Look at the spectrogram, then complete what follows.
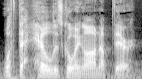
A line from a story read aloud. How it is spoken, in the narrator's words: Sisko roared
